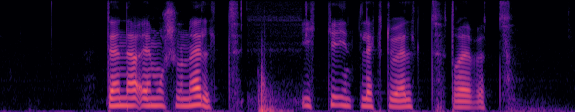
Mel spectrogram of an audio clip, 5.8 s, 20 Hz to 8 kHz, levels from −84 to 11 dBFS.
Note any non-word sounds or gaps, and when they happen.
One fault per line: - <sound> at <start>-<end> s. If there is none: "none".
- thud at 2.6-3.0 s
